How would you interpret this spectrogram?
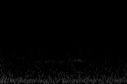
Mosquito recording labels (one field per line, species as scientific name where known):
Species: Anopheles gambiae s.s.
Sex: female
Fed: unfed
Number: one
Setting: insect culture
